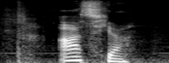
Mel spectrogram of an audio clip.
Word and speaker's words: Asia: Asia. Asia. Usually in Russia we say Asia, but you know English everything else Asia.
